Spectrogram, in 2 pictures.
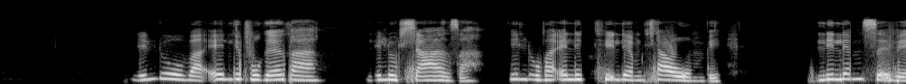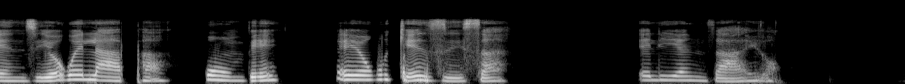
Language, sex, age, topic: North Ndebele, female, 36-49, health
